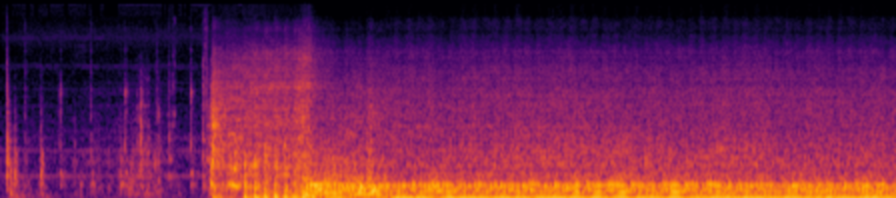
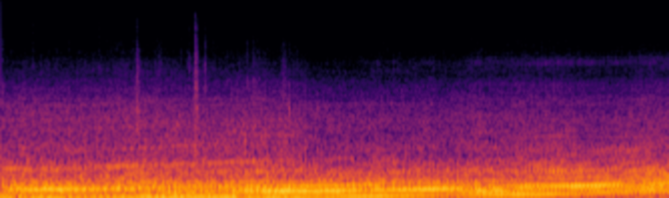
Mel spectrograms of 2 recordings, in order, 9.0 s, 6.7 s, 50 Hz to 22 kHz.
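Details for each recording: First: VW VR6 with alarm bypassed but still flashing, after cranking with clicking: engine catches about two seconds in and holds a steady fast idle that never settles; idling really high after start. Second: VR6 VW Mk3 starting and pulling smoothly with back window down to hear exhaust, even note climbing with revs, no clicking, stumbling or misfire after junkyard parts fix; now starts and stops every time: normal running.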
